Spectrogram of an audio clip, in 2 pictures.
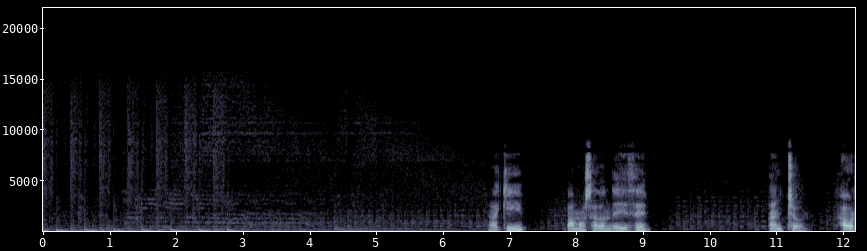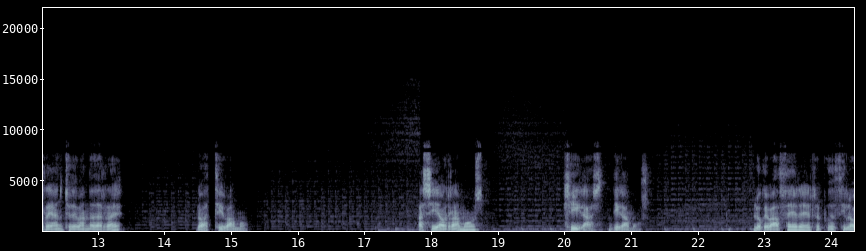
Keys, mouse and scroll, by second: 18.4-21.4 drag, 21.5-22.7 drag, 22.8 click, 23.3-24.3 drag.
